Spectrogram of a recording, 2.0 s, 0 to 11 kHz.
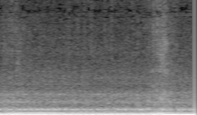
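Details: Suzuki Samurai engine on MicroSquirt 3.0 ECU, with throttle blips: strong, even low note, revs rise quickly and return cleanly, no misses or rattles; normal running.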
